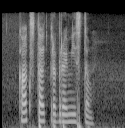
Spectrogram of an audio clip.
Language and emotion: Russian, neutral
